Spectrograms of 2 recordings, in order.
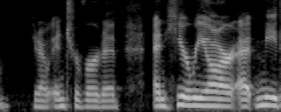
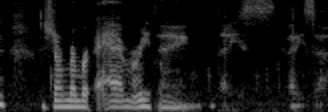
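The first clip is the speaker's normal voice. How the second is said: whispered confession; 3 semitones lower, 13 dB quieter, faster than usual. Retold or imitated. Admitting they forgot what the fan said, whispered. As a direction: voice sinking into a whisper. Admitting a lapse, voice drops away.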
